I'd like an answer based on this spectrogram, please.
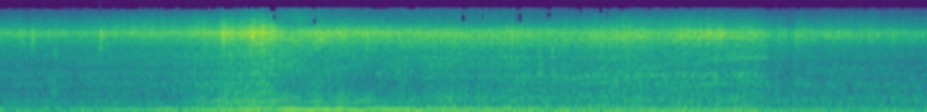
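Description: A motor vehicle engine running nearby with a steady low hum, growing louder about three to four seconds in and then slowly fading.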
